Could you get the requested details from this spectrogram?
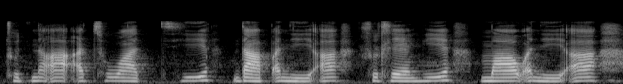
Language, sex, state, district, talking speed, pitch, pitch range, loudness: Mizo, female, Mizoram, Aizawl, 145 wpm, 160 Hz, 155-165 Hz, -21 LUFS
